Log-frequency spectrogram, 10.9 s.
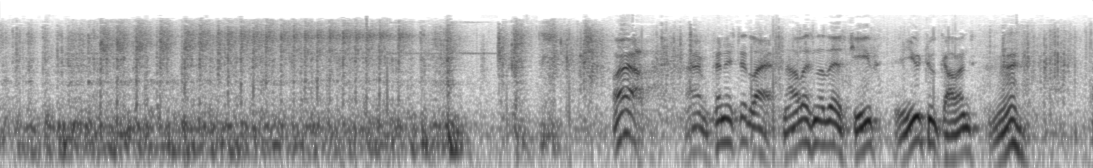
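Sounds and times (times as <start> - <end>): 
typewriter keys clacking: 0.0 - 7.1
speech: 6.2 - 10.4.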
